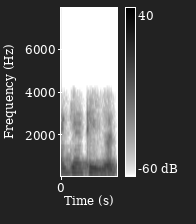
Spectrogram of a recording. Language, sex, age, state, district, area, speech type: Odia, female, 18-30, Odisha, Puri, urban, conversation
